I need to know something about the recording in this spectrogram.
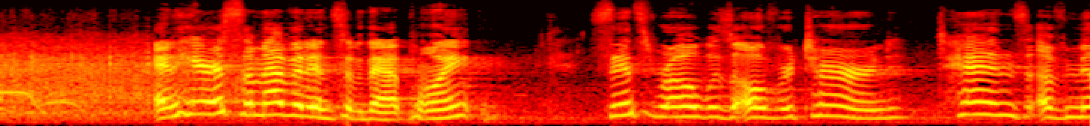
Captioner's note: applause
